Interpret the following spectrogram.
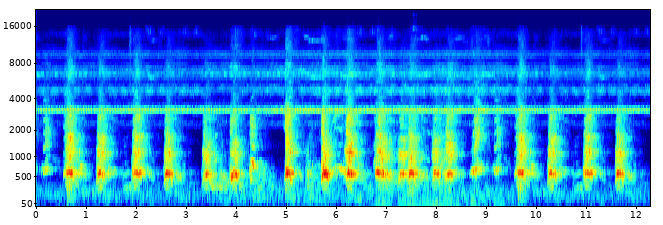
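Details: Dogs bark in a long steady run of sharp, raspy barks spaced roughly half a second apart, with occasional short yelps in between, over a constant faint high whine.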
